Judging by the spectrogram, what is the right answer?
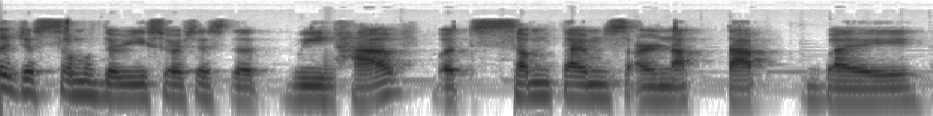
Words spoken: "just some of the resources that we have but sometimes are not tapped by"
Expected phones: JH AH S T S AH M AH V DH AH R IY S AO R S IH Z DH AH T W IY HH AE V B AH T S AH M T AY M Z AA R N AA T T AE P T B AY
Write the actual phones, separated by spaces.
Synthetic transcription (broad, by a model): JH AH S T S AH M AH V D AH R IY S AO R S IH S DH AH T W IY HH AE V B AH T S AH M T AY M S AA R N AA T T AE P T B AY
